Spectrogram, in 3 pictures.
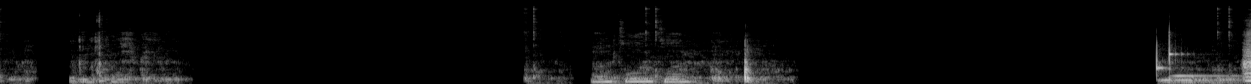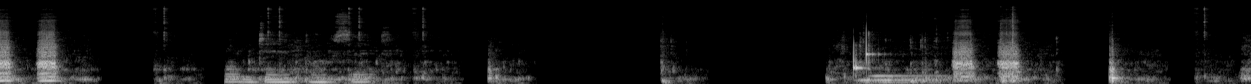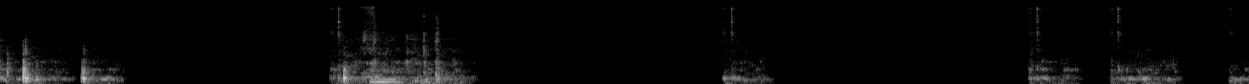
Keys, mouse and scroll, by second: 0.8 shift+a, 6.5 click, 12.2-14.2 drag, 15.2 click, 16.6 click, 17.9 r, 24.4 click, 26.9-28.3 scroll up 1, 28.3-31.3 drag, 32.2 click, 35.3 click, 36.1-37.5 drag.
